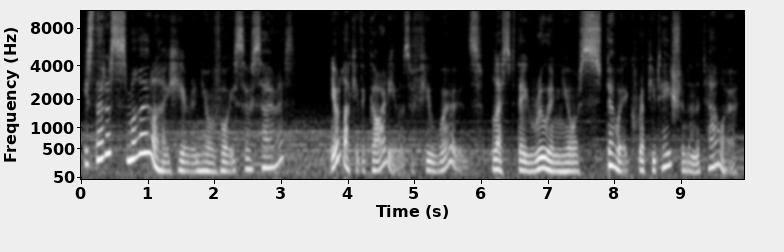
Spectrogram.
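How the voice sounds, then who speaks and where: A woman's voice: extremely low pitch, very animated, a little slow, mellow, soft background music, exaggerated voice. A woman playing a regal, enigmatic immortal queen in a video game, composed and formal in her delivery. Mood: dryly teasing.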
